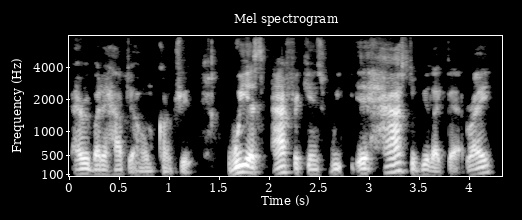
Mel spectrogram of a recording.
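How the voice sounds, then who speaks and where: A man's voice: on the low side, animated, quick pace, slightly rough. A man from Liberia, hosting a casual live stream and talking earnestly and persuasively, often checking in with "right?". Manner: earnest, persuasive, often asks "right?" and "you know what I mean?". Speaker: host promoting home building back home.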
